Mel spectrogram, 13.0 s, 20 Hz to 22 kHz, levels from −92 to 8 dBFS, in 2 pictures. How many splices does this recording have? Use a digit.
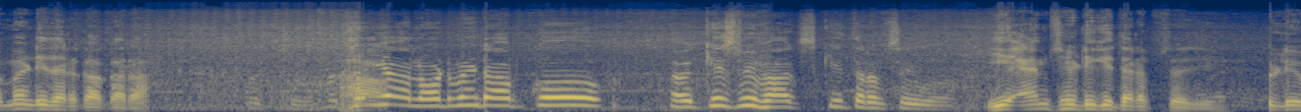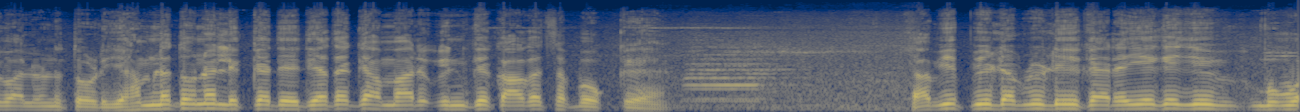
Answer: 1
